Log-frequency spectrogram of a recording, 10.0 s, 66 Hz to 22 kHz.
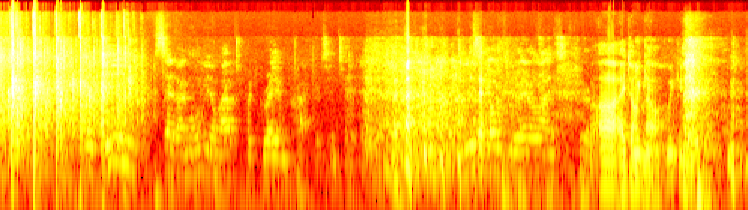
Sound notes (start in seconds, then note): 4.8 laughter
